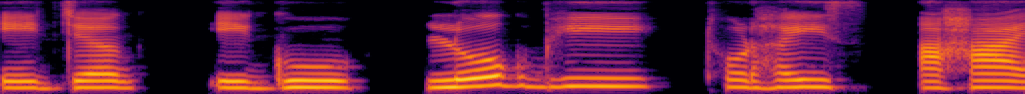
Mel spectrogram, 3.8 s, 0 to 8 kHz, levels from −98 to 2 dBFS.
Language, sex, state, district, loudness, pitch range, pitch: Surgujia, female, Chhattisgarh, Sarguja, -18 LUFS, 215-240 Hz, 220 Hz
